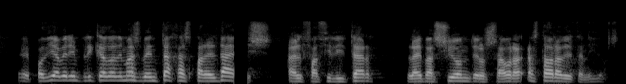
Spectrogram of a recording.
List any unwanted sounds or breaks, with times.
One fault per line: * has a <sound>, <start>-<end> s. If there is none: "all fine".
* has a dropout, 2.3-2.5 s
